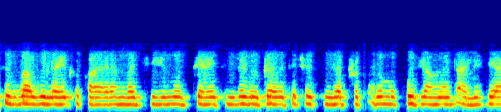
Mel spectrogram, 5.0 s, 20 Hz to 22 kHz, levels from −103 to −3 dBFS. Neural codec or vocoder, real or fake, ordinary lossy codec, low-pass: vocoder, 44.1 kHz, 128 mel bands, Pupu-Vocoder; fake; none; 5.4 kHz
